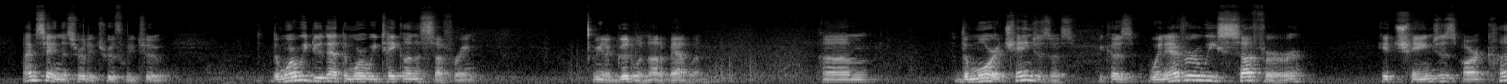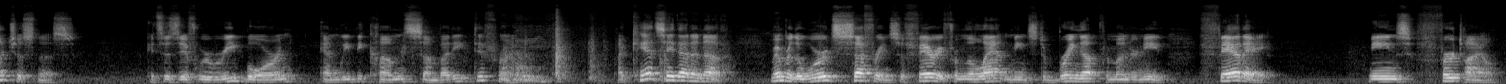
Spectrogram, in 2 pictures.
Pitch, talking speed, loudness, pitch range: 125 Hz, 145 wpm, -20 LUFS, 115-155 Hz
